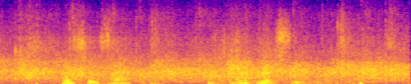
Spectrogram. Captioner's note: audience applauding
